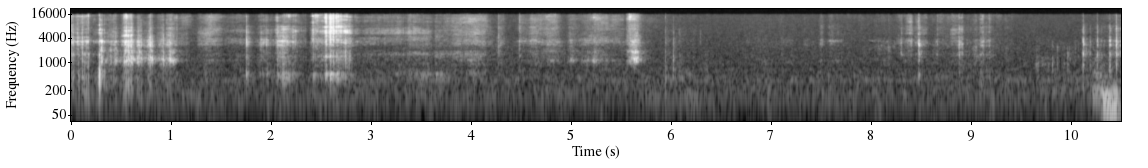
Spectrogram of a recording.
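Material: Rattan.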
